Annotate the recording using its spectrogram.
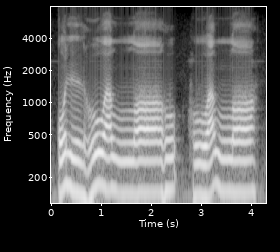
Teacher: lafzul jalalah didahului oleh harakat fathah, maka harus dibaca dengan tebal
